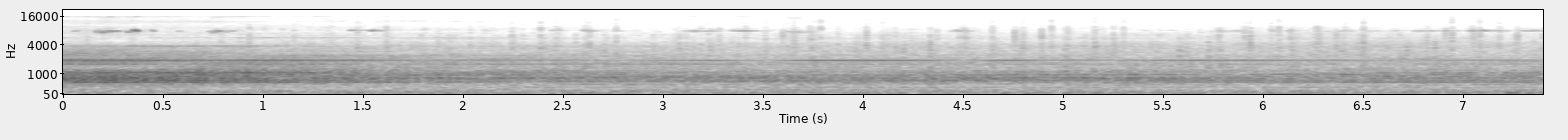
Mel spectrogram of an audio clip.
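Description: HO-scale model train running past, its locomotives' TCS WOW sound decoder playing diesel engine sound over the whir of the motors and the rolling of the wheels on the track. It is loudest in the first second as the locomotives pass, then drops to a steadier, quieter rolling as freight cars and a caboose follow.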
